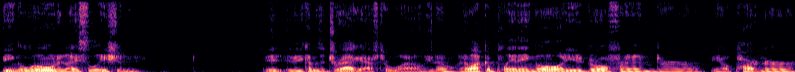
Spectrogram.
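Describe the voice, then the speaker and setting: On a very clean recording with a silent background, a man speaks at a moderate pace and medium pitch, with lively intonation and a relaxed, dark, mellow tone. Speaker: video blogger. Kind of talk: casual monologue. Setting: lying in bed. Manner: rambling, loose; relaxed, lying down.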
